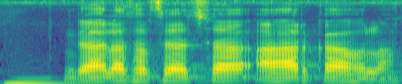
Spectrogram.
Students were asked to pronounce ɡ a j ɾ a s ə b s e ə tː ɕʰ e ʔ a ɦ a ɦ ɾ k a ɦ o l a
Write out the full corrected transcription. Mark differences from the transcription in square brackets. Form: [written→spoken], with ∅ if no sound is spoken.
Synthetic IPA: ɡ a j [ɾ→l] a s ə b s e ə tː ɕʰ [e→a] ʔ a ɦ a [ɦ→∅] ɾ k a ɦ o l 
